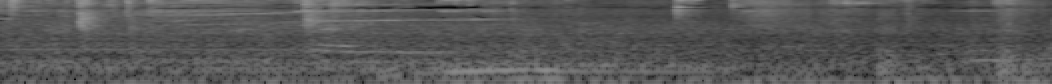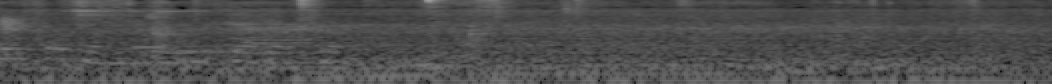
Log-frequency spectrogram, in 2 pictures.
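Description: Eyebrow threading: a twisted cotton thread rolled across the brow, giving faint, irregular snaps as hairs are plucked. Under it runs a steady low rumble, with faint voices in the background.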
